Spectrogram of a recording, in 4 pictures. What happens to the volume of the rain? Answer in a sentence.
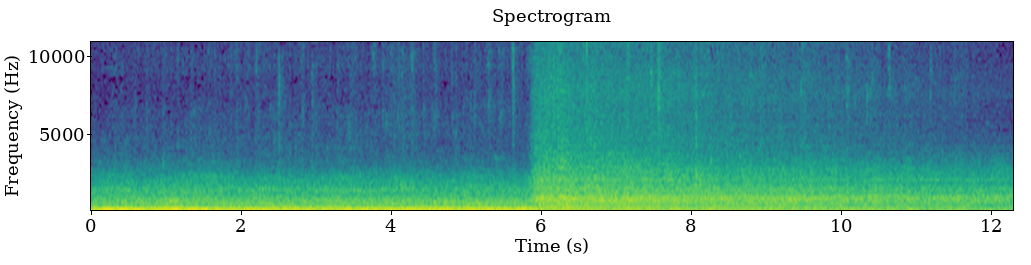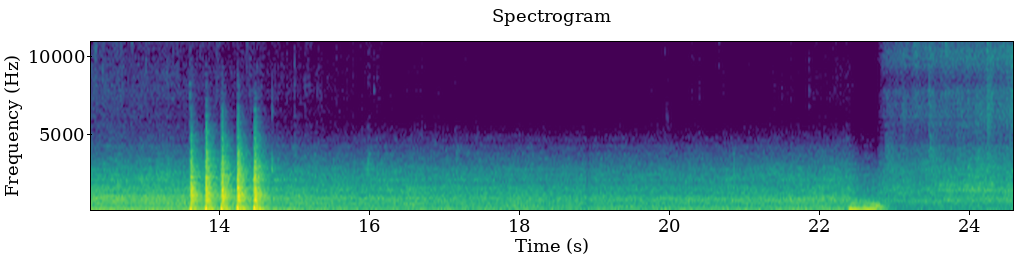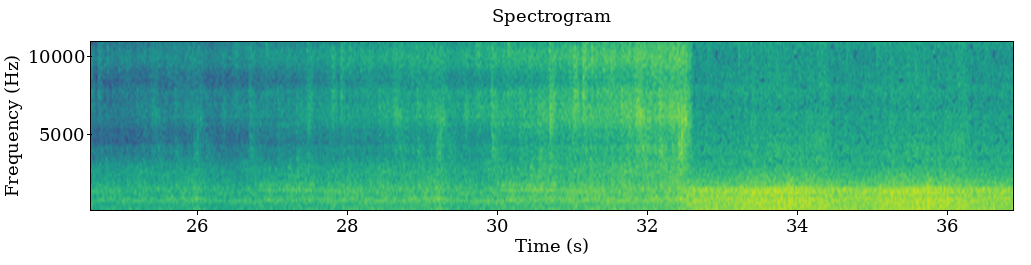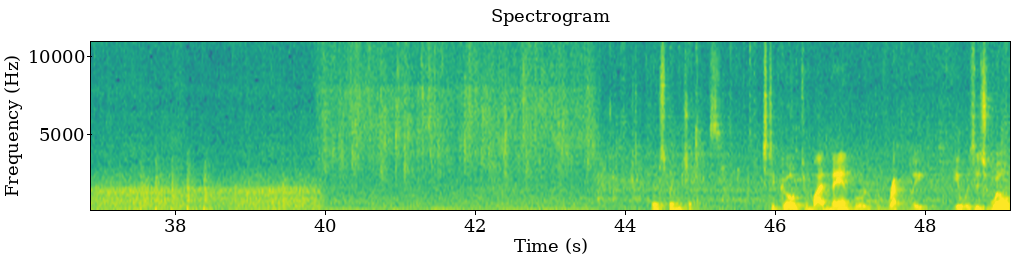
The volume of the rain goes down, then up.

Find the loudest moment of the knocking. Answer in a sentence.
The volume of the knocking peaks at 14 seconds.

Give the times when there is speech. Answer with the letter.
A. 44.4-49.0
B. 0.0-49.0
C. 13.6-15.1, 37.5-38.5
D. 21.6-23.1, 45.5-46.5
A.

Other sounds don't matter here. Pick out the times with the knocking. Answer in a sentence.
You can hear the knocking from 13.6 to 15.1 s and from 37.5 to 38.5 s.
